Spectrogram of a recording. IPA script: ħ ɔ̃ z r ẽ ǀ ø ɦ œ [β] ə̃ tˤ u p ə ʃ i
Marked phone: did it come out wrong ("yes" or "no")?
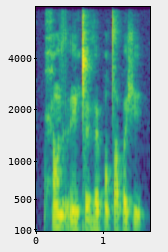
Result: yes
